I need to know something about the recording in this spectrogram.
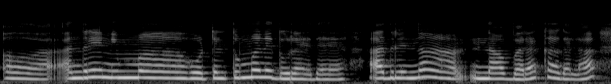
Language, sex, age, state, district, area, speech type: Kannada, female, 18-30, Karnataka, Chikkaballapur, urban, spontaneous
